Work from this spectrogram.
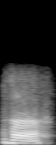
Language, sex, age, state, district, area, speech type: Marathi, male, 30-45, Maharashtra, Beed, rural, conversation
